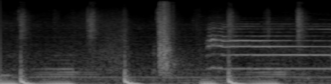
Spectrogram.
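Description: A pet cat meows several times, short calls close to the microphone over a steady background hum, with no talk.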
